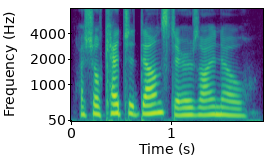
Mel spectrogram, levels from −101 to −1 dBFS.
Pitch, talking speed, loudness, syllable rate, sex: 205 Hz, 250 wpm, -17 LUFS, 4.6 syllables/s, female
